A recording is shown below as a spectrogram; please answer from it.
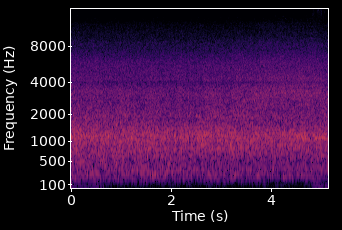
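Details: Steady broadband hiss like rushing water or distant surf, with no animal calls.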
